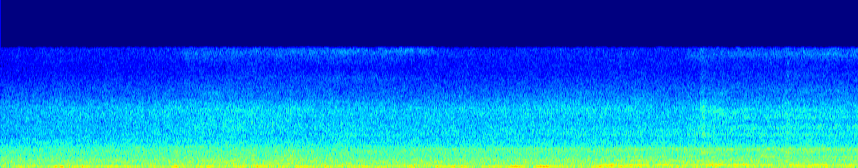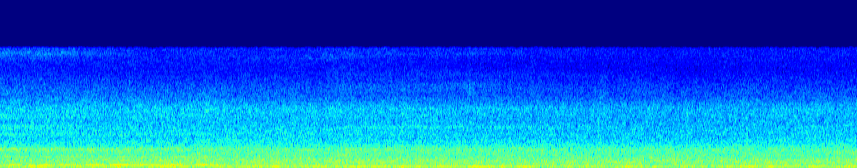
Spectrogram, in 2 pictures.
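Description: MTR East Rail line electric multiple-unit train pulling in along a station platform: a steady running noise from the wheels and cars with a constant low hum. A higher steady whine joins for a few seconds in the middle.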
